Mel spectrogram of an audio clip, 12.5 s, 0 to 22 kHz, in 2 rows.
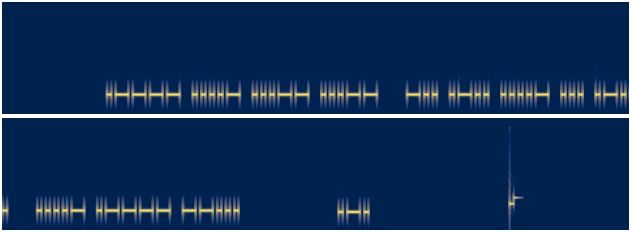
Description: Morse code, heard as a keyed tone, about 28 wpm, 700 Hz. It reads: 1433 DL4SL 417 R
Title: Worked All Europe DX Contest - QTC Exchange - 28wpm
